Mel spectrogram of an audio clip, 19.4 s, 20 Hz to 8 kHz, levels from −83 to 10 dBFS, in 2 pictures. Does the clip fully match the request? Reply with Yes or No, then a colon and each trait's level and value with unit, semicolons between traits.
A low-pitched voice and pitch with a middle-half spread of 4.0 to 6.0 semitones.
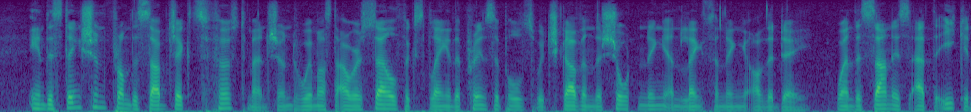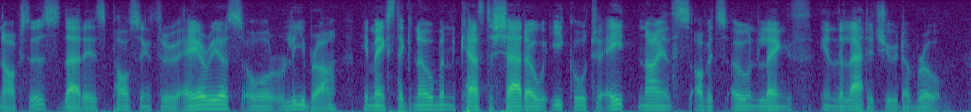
No: very low, 95 Hz; average, 3.4 semitones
